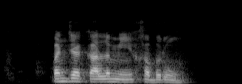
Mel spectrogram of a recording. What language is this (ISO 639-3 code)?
snd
